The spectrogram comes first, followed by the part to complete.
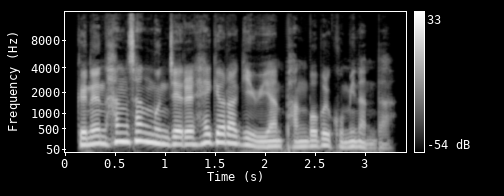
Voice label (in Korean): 문장 남자; 그는 항상 문제를 해결하기 위한 방법을 고민한다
